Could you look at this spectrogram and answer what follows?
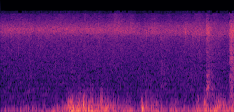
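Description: Strong wind roars and buffets outdoors in low, gusty rumbles, close and fairly loud, with a steady hiss behind it.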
